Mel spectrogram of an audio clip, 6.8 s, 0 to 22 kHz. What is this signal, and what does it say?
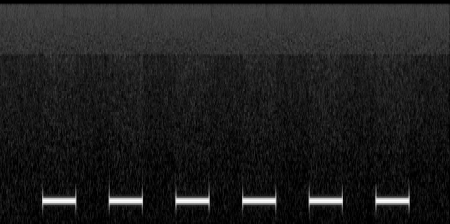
Telephone call progress tone (single-tone plan, as in Europe, Japan and elsewhere), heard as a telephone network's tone, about 420 Hz, 0.5 s on and 0.5 s off. Busy tone.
